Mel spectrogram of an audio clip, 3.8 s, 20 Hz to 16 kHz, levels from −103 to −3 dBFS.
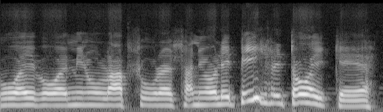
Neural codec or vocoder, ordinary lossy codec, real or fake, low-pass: none; none; real; 14.4 kHz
